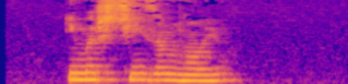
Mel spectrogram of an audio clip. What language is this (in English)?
Ukrainian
